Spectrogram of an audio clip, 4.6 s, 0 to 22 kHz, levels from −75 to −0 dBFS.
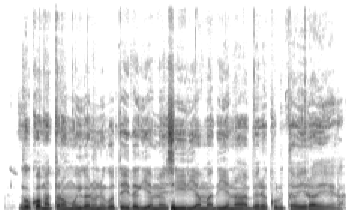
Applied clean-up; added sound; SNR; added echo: neural mask model Resemble Enhance denoiser.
